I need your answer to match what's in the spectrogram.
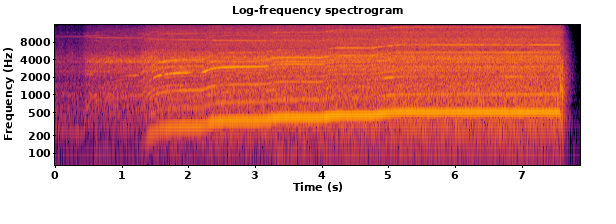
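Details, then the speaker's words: Hitachi (HiKOKI) DV18DBXL brushless cordless drill after replacing the faulty trigger switch: whine climbs smoothly in steps as the trigger is squeezed, then holds steady with no jumping, surging or cutting out; trigger now works properly. "Perfect. She's run smoothly up through the speeds as you pull the trigger. Shouldn't be jumping at all."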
